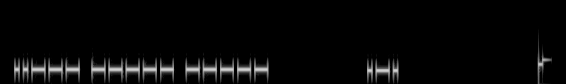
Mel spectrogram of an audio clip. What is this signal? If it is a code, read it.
Morse code, heard as a keyed tone, about 28 wpm, 700 Hz. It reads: 200 R
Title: Worked All Europe DX Contest - QTC Exchange - 28wpm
